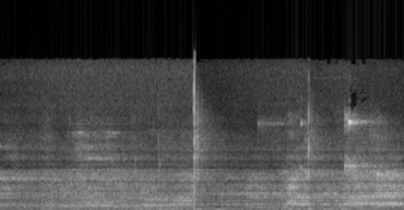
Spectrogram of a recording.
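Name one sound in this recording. A volleyball is served and struck hard.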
